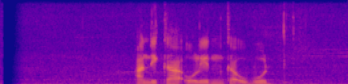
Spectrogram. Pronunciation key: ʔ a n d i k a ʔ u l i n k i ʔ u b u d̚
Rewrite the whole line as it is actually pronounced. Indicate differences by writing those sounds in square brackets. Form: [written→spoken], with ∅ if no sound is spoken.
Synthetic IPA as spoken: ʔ a n d i k a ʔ u l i n k [i→a] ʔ u b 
